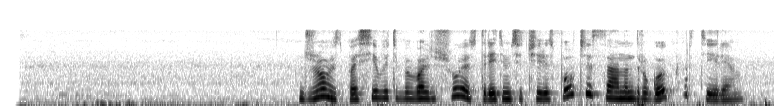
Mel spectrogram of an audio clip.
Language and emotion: Russian, positive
